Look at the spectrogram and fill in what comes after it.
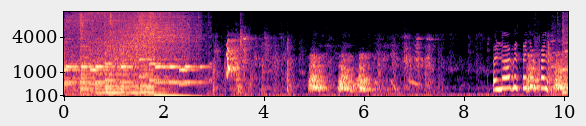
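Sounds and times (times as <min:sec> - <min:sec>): background music: 0:00.0 - 0:03.0, 0:09.6 - 0:10.0
dog barking: 0:03.2 - 0:03.5, 0:04.9 - 0:06.4, 0:09.2 - 0:10.0.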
